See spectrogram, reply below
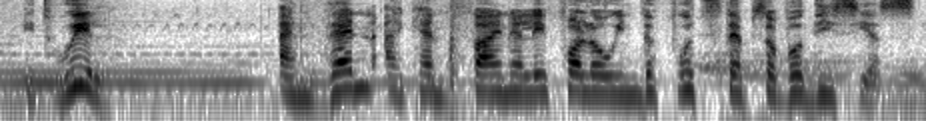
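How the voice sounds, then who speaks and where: A woman's voice: a little high, normal speed, natural voice. An actress playing a bold, self-assured young woman who yearns for heroic glory, in video game cutscene dialogue over music. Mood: determined, hopeful.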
